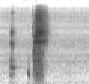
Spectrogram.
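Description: A quick intake of breath followed by one sharp, hissy burst: a single sneeze.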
